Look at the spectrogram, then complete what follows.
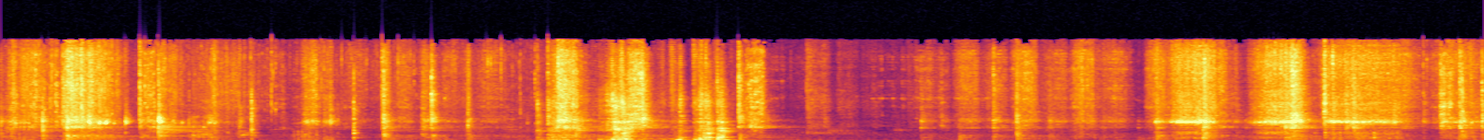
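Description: Charcoal briquettes being pushed around inside a Weber charcoal kettle grill, clinking and scraping against each other and the metal bowl as they are banked to one side. About six seconds in there is a louder clatter as the enamelled lid goes on, then more clinks and scrapes as the vents are closed down.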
